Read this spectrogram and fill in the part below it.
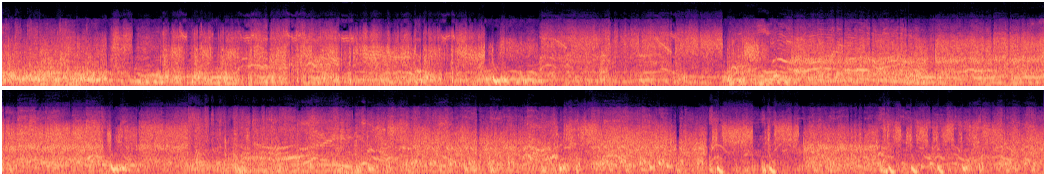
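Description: Punches land with sharp, heavy thuds.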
